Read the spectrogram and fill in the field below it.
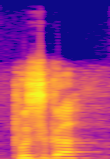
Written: pusga

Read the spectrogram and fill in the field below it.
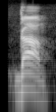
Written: gaam

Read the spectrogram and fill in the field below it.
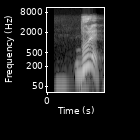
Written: bure

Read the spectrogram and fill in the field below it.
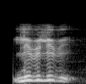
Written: libilibi

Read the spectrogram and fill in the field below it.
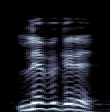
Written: lebgre

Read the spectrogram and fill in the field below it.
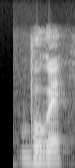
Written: buge

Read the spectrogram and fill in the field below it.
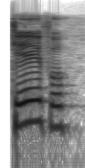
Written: keefo

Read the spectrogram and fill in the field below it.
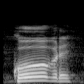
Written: koobre

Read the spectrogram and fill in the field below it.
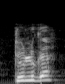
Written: tulga

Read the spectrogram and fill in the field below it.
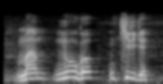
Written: kirge

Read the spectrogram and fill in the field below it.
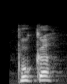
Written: puka

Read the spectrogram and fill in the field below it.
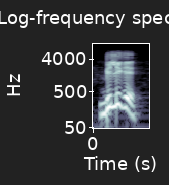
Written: bilge

